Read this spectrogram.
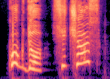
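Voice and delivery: very high, loud startled questions; astonished. A narrator's reading. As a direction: fire off two amazed questions. Sister startled by the confession. (изумлённо, высоко и громко)

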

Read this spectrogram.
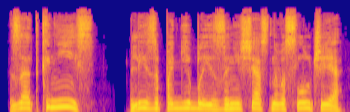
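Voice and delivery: high, loud angry shout; furious shout. Acted. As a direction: shout him down. Prince shouts down Gavrila.

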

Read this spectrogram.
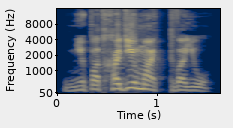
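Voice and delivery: low, angry giant's warning; menacing growl. A narrator's reading. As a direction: growl a threat to keep her back. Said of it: "грозно прорычал злой великан".

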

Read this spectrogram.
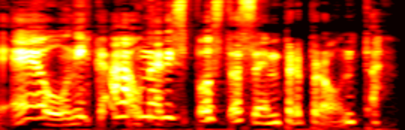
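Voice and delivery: high, loud chirpy musing; warbling to oneself. Acted. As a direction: remark to yourself like a chattering bird. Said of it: "osservò con un gorgheggio tra sé e sé".

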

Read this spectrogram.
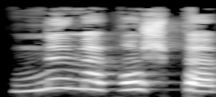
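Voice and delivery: playful scolding cry; mock shout. A narrator's reading. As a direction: shout it teasingly at the muddy child. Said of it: "lui criait sa mère".

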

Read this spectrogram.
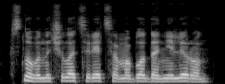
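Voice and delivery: plain reading voice

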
